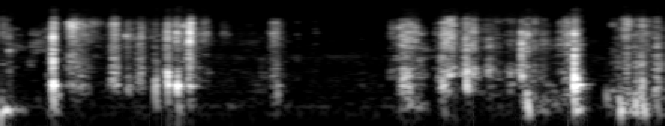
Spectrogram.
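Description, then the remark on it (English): Repeated scraping and rustling of packaging as a mug is tugged out of a box, in uneven bursts with a brief pause midway, moderately loud, with faint breathing. “What's in the box, you ask? Let's take a peek. Sounds like a hookup already. Hold on, it's hard to get out.”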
